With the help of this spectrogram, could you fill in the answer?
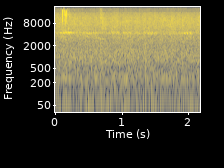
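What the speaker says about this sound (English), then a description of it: "if not for these cicadas. They're always out here at night. Chirping." Cicadas chirping on a summer night outdoors, a thin, steady high-pitched drone that holds evenly across the moment, faint and distant against quiet background hiss, no voices.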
